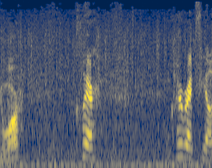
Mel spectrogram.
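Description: A young woman speaks warmly.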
